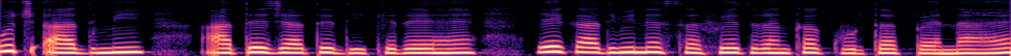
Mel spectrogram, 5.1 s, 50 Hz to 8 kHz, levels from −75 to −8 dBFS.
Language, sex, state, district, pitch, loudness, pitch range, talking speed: Hindi, female, Maharashtra, Washim, 230 Hz, -13 LUFS, 215-245 Hz, 180 wpm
